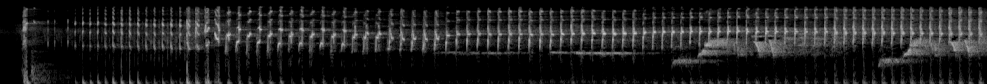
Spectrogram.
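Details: Lovebird singing a long, unbroken ngekek chatter of rapid, evenly pulsed harsh notes, while lower, shorter rising chirps from another bird come through near the end.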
